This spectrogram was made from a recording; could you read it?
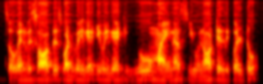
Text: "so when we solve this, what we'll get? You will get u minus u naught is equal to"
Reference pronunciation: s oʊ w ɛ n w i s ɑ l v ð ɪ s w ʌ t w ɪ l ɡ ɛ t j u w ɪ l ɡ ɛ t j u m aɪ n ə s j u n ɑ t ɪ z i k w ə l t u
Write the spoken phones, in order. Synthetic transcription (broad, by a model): s oʊ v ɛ n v i s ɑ v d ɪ s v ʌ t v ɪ l ɡ ɛ t j u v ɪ l ɡ ɛ t j u m aɪ n ə s j u n ɑ t ɪ z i k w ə l t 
